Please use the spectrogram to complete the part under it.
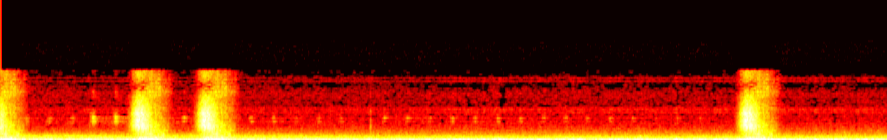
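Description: Menu selection sounds swoosh briefly.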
